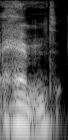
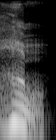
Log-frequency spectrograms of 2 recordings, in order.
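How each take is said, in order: First: The word ends with an audible D sound. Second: The word ends on M with no D. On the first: The speaker calls it wrong. "It's not hemmed" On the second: The speaker calls it right. "It's hem"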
